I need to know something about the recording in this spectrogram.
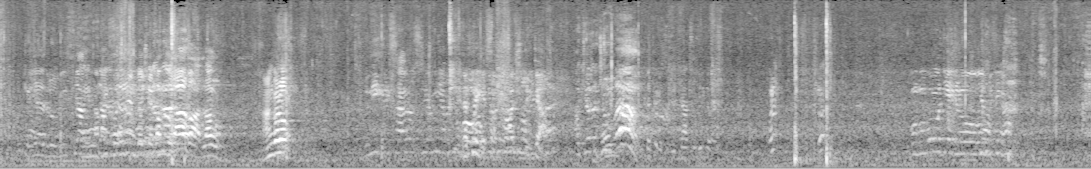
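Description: Men shout and call out to each other across an outdoor pitch.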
